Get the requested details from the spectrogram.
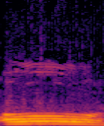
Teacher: उसके उच्चारण में तीन मात्रा काल से ज्यादा का समय लाएगा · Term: पुलत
